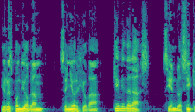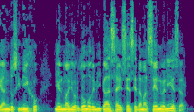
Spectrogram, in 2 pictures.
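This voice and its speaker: A man narrates a scripture audiobook with a fairly low, soft-edged voice. His delivery is solemn, formal and measured. The recording is somewhat dull and lo-fi.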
